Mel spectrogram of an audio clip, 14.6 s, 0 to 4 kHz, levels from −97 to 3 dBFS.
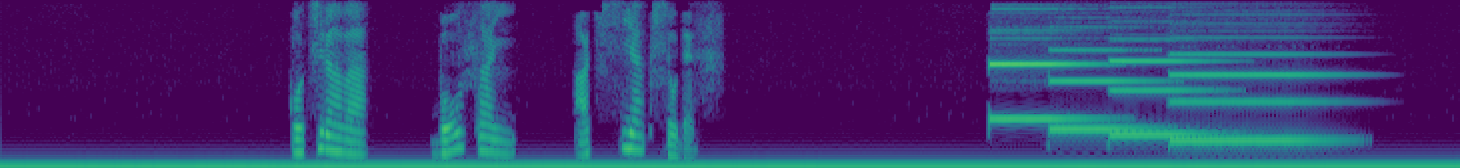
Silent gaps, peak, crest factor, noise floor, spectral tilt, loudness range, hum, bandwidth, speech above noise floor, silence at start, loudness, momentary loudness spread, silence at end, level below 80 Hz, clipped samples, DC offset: none; -18 dBFS; 16 dB; -85 dBFS; -4 dB/octave; 13 LU; none; 4 kHz; 50 dB; 2.9 s; -31 LUFS; 19 LU; 0.95 s; -72 dBFS; under 0.1%; 1%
